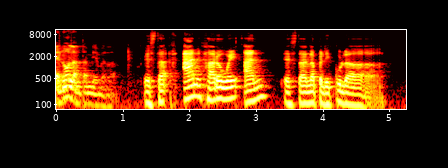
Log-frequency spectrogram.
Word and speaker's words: Anne Hathaway: También tenemos a las que vendrían siendo las esposas de estos muchachos enamorados, que vendrían siendo Hannah Hathaway, su personaje se llama Lauren. Anne Hathaway. Así, ¿cómo se pronuncia?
